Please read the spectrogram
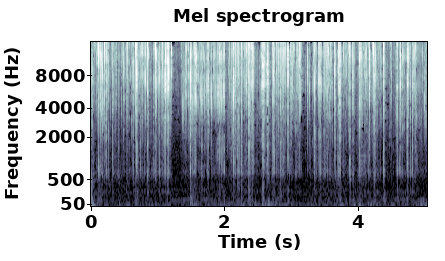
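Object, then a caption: Plastic bubble wrap scraped with a metal needle roller. A metal-needle derma roller, held by the fingertips, is rolled across a clear plastic bubble wrap sheet with air-filled bubbles, scratching its surface. The result is a dense stream of crisp, bright crackling and ticking with almost no low end, broken by a brief lull around the one-second mark.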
